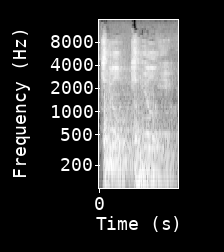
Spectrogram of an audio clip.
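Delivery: threatening. Retold or imitated. Neighbor threatening the speaker's life, loud and slow. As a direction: spit the threat out slowly and loudly. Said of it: "threatens me with my life".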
